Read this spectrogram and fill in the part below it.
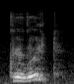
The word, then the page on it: kügürt: Xyzyl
